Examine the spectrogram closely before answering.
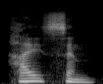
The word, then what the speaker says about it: heißen: Whenever you see this, don't panic, just treat it like an S sound, "heißen."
